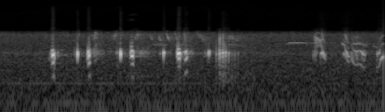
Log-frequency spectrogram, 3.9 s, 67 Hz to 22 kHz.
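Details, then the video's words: A jay gives its quiet morning "song" at an Estonian black stork nest on 30 March 2014 at 9:18: about eight short, clucking clicks at an uneven pace over two seconds, then softer, scratchier chatter. "Morning "song" of a jay"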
